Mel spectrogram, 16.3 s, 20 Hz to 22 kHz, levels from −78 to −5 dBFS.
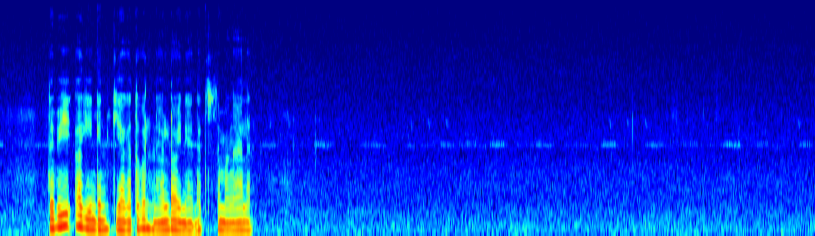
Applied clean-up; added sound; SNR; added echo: none; none; none; none.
